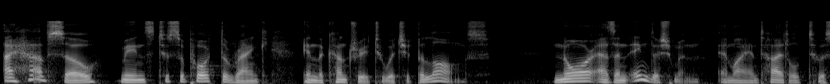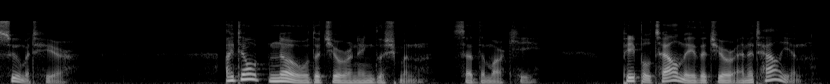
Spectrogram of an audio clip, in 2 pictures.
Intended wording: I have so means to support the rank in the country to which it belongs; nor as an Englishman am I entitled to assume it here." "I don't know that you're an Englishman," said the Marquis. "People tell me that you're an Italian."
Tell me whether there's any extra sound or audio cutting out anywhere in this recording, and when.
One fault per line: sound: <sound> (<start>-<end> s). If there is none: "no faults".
no faults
